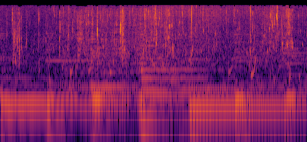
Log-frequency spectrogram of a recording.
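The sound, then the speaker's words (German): Lake water laps and sloshes gently against the end of a wooden plank jetty out on a lake, in soft, irregular splashes, with a steady low tonal hum running underneath. No one speaks. “Ich setze den Rucksack ab, setze mich, lasse die Füße über dem Wasser baumeln und starte die Tonaufnahme für die heutige Folge.”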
